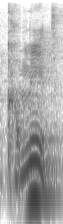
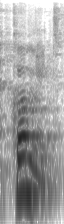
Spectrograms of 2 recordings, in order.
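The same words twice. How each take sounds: First: "commit" with the second syllable stressed; stress on last syllable. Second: "commit" wrongly stressed on the first syllable, higher and louder. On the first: Teacher correcting the pronunciation of commit, end-stressed. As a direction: let "commit" land on its end, com-MIT. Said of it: "El golpe de voz lo lleva a la última sílaba". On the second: Teacher showing how not to say commit, front-stressed. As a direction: punch the start of "commit", COM-mit. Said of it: "No es commit". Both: Shown as a demonstration.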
